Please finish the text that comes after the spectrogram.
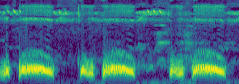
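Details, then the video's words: Spotted dove kept as a trapping lure, giving three quick phrases, each a brief low note followed by a long hoarse coo, close and loud. "The Sound Of Spotted Dove is good,Bẫy cu gáy bằng mồi trồn,เสียงนกเขาใหญ่,Suara Terkukur Pikat Tua"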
